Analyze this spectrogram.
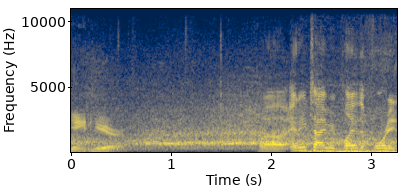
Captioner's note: crowd chanting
